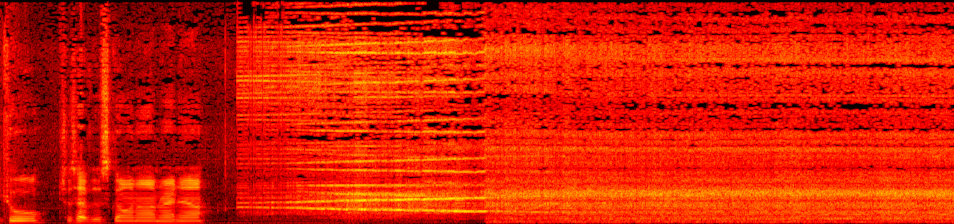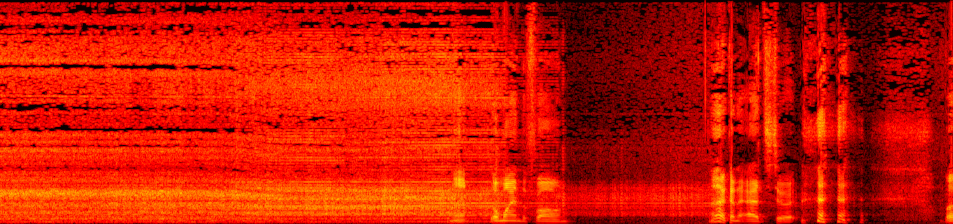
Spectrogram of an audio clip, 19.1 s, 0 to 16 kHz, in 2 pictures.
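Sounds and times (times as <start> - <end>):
feedback squeal: 2.4 - 17.5
harsh noisy hash: 4.2 - 17.8.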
